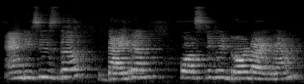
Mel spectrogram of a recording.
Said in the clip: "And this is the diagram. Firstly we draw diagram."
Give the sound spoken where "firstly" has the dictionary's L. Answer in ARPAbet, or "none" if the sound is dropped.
none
